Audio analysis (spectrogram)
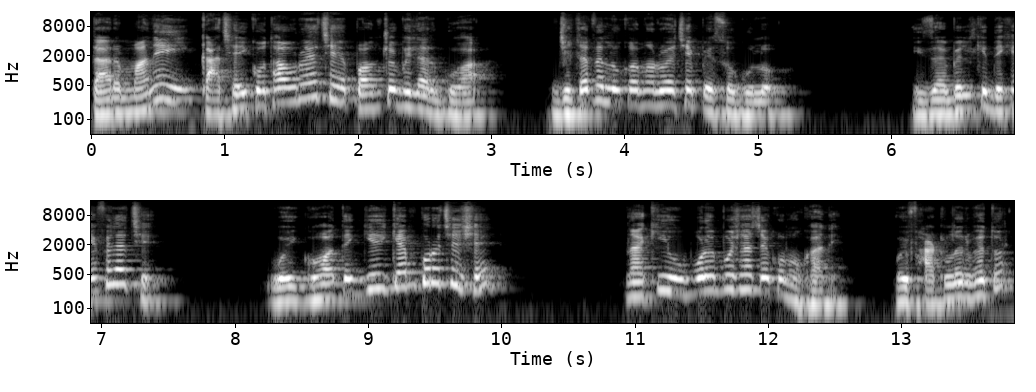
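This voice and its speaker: A man's voice: high-pitched, sing-song, normal speed, pauses often. A man narrating a mystery story in a dramatic, suspenseful storytelling manner. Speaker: audiobook narrator.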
